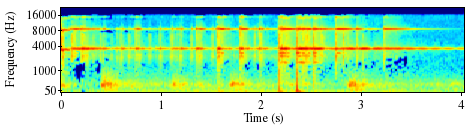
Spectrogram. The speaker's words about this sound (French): Il sonne à sa porte.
